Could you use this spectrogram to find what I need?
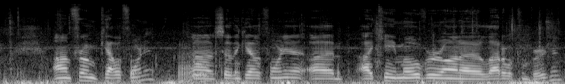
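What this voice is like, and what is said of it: American accent. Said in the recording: “there's something unique here that we're hearing, and it's called an accent”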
